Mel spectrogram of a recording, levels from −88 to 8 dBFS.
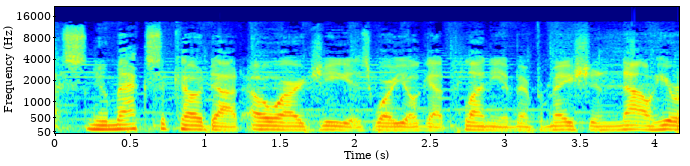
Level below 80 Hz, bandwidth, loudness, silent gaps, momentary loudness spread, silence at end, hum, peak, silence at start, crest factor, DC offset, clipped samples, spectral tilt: -44 dBFS; 13.5 kHz; -16 LUFS; none; 5 LU; 0 s; none; 0 dBFS; 0 s; 16 dB; under 0.1%; under 0.1%; -5 dB/octave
